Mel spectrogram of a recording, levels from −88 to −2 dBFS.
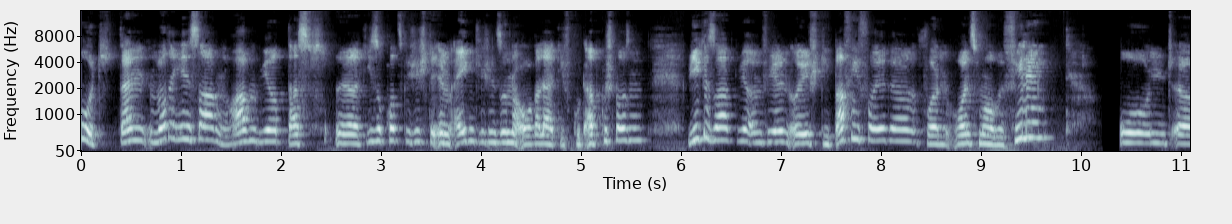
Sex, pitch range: male, 200-270 Hz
